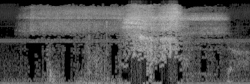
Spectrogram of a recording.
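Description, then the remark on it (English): A voice imitates a hiss for the letter Sin, pushing out one long "sssss" that grows louder near the middle before easing off, with no talking around it. “Letting the air out of the ball, okay?”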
